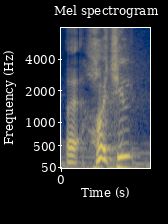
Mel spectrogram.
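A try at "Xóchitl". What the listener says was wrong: It's Solchi, but it's CH, not H. CH is his own thing, not H.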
